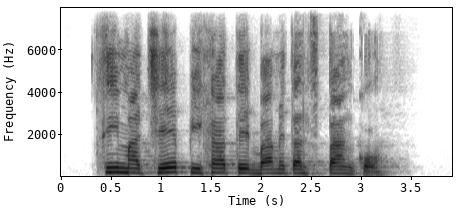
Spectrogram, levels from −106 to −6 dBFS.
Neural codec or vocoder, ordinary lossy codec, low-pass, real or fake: none; Opus, 16 kbps; 7.2 kHz; real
